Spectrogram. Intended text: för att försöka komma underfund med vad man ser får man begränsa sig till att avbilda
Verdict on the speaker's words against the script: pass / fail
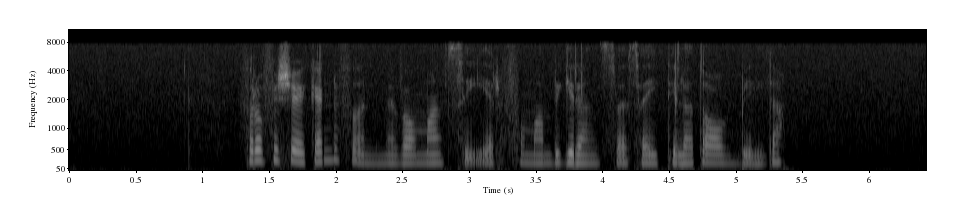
fail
